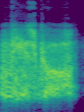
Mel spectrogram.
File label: attack position mood low, speech pol; War Thunder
